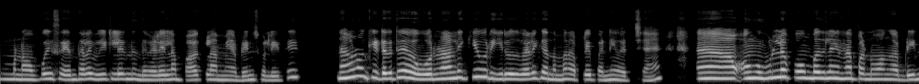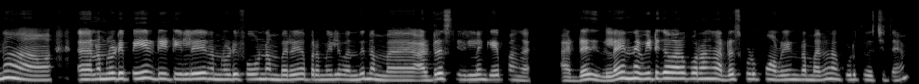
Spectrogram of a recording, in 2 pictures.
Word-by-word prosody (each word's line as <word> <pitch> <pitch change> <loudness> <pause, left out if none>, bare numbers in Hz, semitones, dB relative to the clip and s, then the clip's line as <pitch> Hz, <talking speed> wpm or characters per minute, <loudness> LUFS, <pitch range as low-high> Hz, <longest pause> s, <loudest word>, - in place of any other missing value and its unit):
நம்ம 225 -1 -1
போய் 255 0 -1
சேர்ந்தாலும். 240 +3 -1
வீட்லருந்து 245 -1 -2
இந்த 210 - -3
வேலையெல்லாம் 220 0 -2
பார்க்கலாமே 215 -1 -4
அப்படின்னு 210 +4 -5
சொல்லிட்டு 195 +9 -6 0.5
நானும் 340 +4 +3
கிட்டத்தட்ட 275 +2 +3 0.2
ஒரு 240 0 +3
நாளைக்கு 280 +3 +2
ஒரு 300 - -1
20 245 -1 +3
வேலைக்கு 275 +4 0
அந்த 235 -3 -1
மாரி 240 +1 -2
அப்ளை 225 +1 -2
பண்ணி 210 +1 -3
வச்ச. 190 +1 -8 1.0
அவங்க 290 +1 +5
உள்ள 330 +2 +5
போகும்போதெல்லாம் 290 -1 +4
என்ன 270 +1 +2
பண்ணுவாங்க. 240 -1 -1
அப்படின்னா, 225 +9 0 0.9
நம்மளுடைய 265 +2 +2
பேர் 275 0 +3
டீட்டெயிலு, 250 +1 +2
நம்மளுடைய 230 0 -1
ஃபோன் 240 +1 -2
நம்பரு 220 0 -1
அப்புறமேல 225 0 -4
வந்து 225 +4 -2
நம்ம 195 -3 -2 0.3
அட்ரஸ் 255 +6 -1
டீடெயில் 220 -2 -7
எல்லா 230 0 -2
கேட்பாங்க. 215 -4 -6 0.4
அட 175 +3 -4 0.2
இதெல்லாம் 200 +9 +2
என்ன 280 - +5
வீட்டுக்கா 275 +1 +3
வரப்போறாங்க 260 -1 +1
அட்ரஸ் 230 +2 -4
குடுப்போம். 245 -1 -4
அப்படீன்ற 220 +1 -3
மாரி 215 +5 -3
நான் 230 -3 -7
குடுத்து 220 -1 -7
வச்சுட்டேன். 190 +6 -11
240 Hz, 170 wpm, -23 LUFS, 220-260 Hz, 1.0 s, அவங்க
